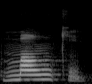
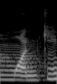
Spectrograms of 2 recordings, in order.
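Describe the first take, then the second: First: मंकी slowly as mung-kee; correct monkey. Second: मोंकी as mon-kee with a round o; मोंकी said as mawn-kee; mispronounced monkey. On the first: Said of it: "अ करके sound आ रही है". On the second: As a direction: sound a full o and n in मोंकी. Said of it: "आप मोंकी नहीं बोलेंगे". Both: Shown as a demonstration.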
